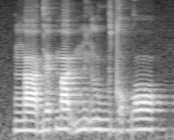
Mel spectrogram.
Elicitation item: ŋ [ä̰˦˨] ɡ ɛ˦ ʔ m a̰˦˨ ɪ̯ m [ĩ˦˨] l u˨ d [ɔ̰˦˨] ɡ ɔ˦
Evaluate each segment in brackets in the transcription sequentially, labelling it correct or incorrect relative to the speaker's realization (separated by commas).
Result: incorrect, correct, correct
